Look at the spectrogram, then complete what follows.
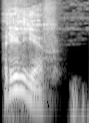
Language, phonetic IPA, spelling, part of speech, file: Russian, [rʲɪˈlʲjef], рельеф, noun, Ru-рельеф.ogg
- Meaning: 1. relief (difference of elevations on a surface) 2. relief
